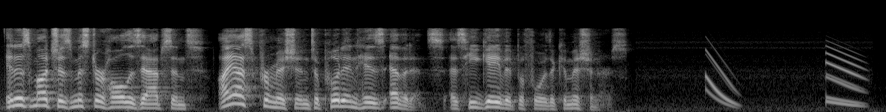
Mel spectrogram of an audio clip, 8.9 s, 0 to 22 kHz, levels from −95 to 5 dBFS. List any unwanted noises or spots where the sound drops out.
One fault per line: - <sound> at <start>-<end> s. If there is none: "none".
- chirp at 7.1-7.4 s
- chirp at 8.3-8.7 s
